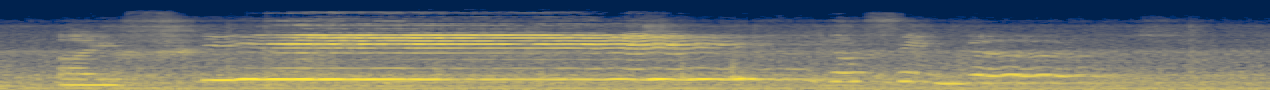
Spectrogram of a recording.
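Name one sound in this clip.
A young woman sings a long held note through a microphone.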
